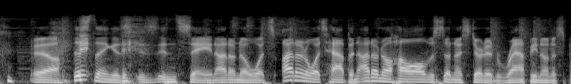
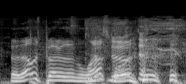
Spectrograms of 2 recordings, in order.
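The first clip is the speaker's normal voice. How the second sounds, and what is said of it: Imitates another person's voice, cartoonish. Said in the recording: “your Mike Keller imitation ... He sounds like Barney Rubble now all of a sudden.”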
